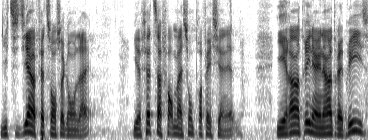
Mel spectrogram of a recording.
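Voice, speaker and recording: Long, frequent pauses break up a man's fairly quick speech, which has a bright, sharp tone and ordinary pitch variation. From Quebec, Centre-du-Québec. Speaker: professor. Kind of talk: lecture. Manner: hesitant, many fillers.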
